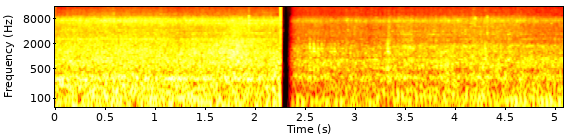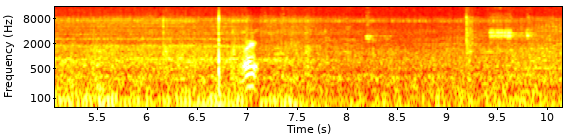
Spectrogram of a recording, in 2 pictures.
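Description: Motorcycle ride on a road: steady wind rumble on the microphone over the running engine. The sound drops out for an instant a little over two seconds in.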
